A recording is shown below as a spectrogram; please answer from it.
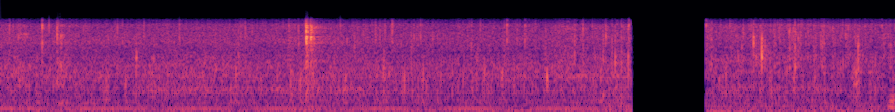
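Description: Breaded ground-beef patties frying in shallow oil in a pan: steady sizzling with scattered pops, one louder pop about halfway, over a low steady hum. The sound cuts out for a moment near the end.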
